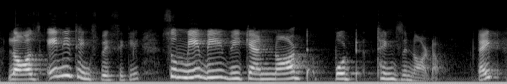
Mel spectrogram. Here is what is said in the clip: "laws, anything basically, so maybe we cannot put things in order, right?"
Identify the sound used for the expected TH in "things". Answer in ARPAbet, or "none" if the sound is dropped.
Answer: T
